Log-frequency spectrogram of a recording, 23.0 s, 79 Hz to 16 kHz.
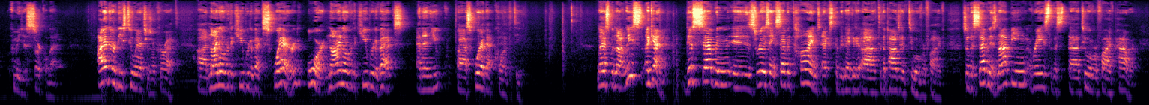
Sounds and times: Speech: 0:00.0 - 0:01.4, 0:02.0 - 0:10.5, 0:12.0 - 0:22.8.

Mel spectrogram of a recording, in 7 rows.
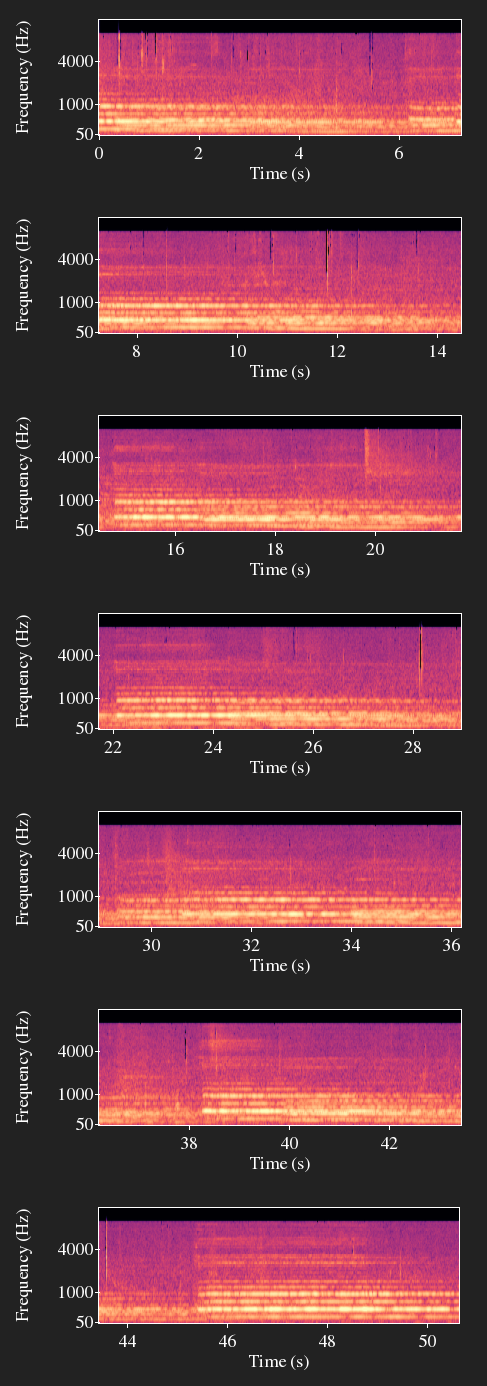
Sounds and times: Music: 0:00.0 - 0:50.6.

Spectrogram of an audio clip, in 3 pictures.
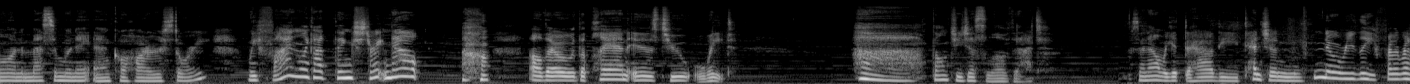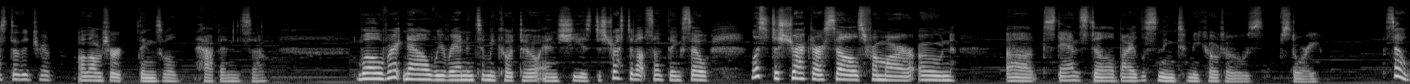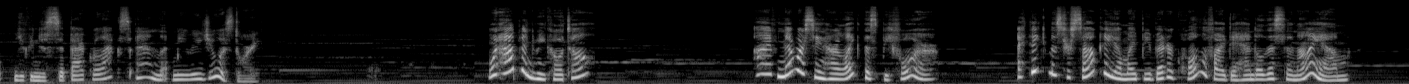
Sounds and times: Music: 0:00.0 - 0:42.2
Narration, monologue: 0:00.0 - 0:42.2.

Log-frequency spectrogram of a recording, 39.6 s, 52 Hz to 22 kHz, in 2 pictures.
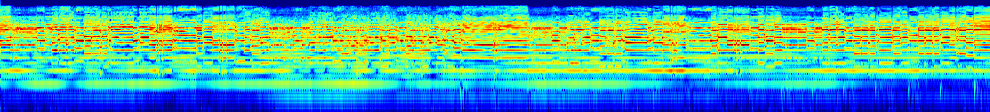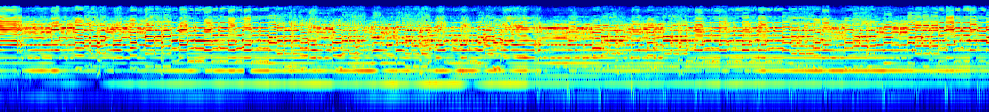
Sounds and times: Bagpipes: 0:00.0 - 0:39.5.

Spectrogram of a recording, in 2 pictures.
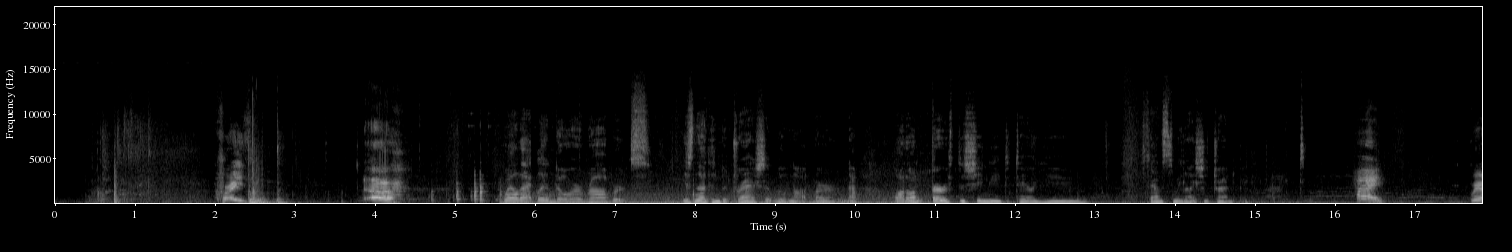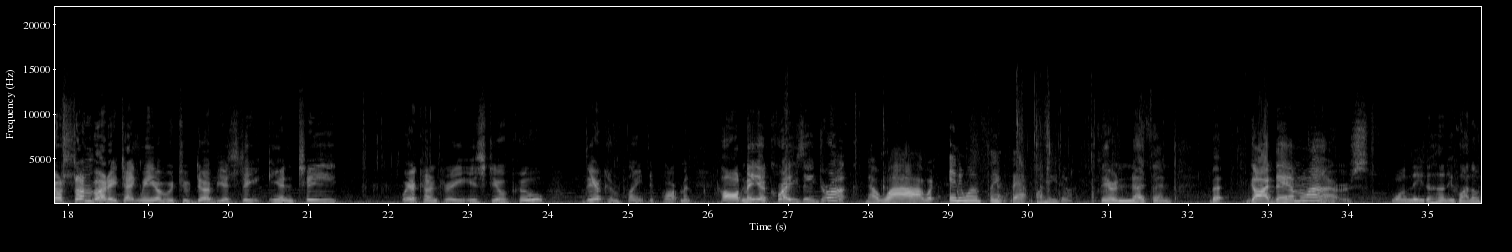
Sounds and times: Music: 0:03.5 - 0:35.6.

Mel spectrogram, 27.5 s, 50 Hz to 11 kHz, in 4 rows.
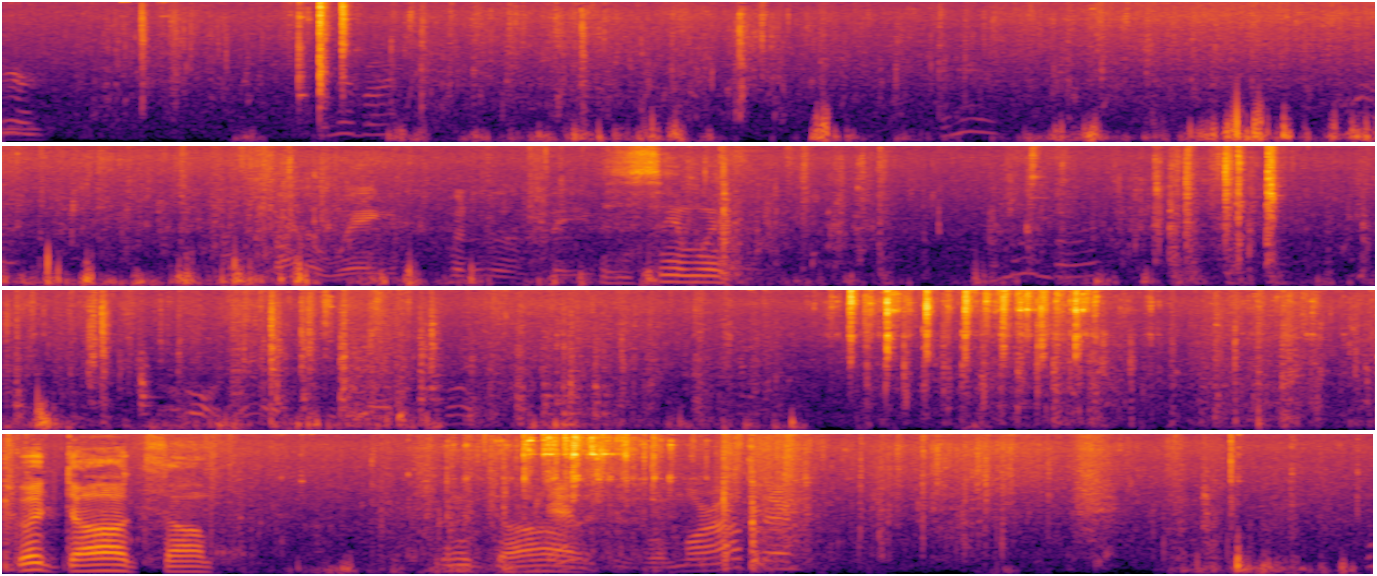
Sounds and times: Speech: 0:14.6 - 0:16.2, 0:20.6 - 0:21.7, 0:22.8 - 0:24.6.

